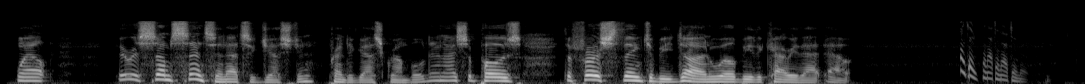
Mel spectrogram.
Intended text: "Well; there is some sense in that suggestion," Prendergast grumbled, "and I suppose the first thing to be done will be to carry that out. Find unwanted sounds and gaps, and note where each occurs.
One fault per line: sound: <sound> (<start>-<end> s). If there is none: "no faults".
sound: chirp (9.6-10.3 s)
